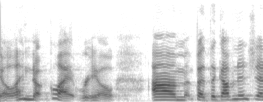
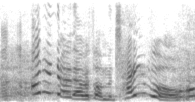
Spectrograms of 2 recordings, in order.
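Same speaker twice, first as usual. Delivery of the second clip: loud, laughing retort, higher; laughing disbelief; 12 semitones higher, 4 dB louder than usual. Retold or imitated. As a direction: blurt it out through laughter. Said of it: "And I'm like".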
